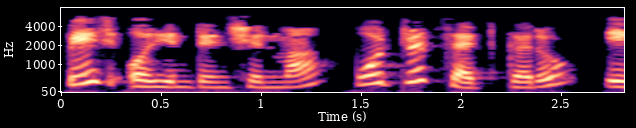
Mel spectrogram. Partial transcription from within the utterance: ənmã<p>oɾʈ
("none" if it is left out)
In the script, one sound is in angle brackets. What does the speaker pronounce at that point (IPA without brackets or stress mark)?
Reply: p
